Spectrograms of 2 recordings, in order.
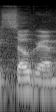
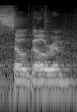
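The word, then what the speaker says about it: Sogorim: Everybody calls me So Grim, and it's So Go Rim. So Go Rim. So Grim. Grim. It's an extra syllable It, there.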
